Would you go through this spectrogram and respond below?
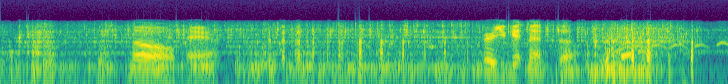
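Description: A long toilet flush rushes and gurgles at a steady moderate level for several seconds, with people chatting over it.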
